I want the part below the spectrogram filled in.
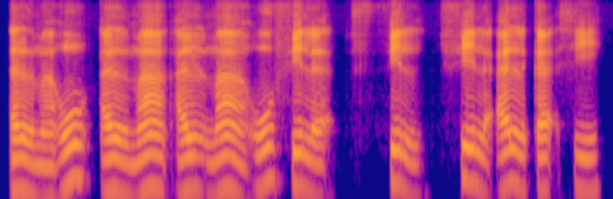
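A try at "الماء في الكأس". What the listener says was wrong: Bila kata fil tak ada al lagi dah.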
